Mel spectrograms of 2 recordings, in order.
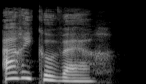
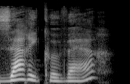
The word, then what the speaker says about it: haricots verts: The H in French is always, always silent, so you don't pronounce it. But this particular H here is called an aspirated H. It means that the liaison is not allowed. So you don't say des haricots verts. You say des haricots verts.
